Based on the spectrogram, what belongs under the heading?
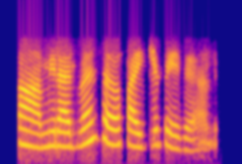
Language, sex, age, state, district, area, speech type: Telugu, female, 18-30, Telangana, Nizamabad, urban, conversation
